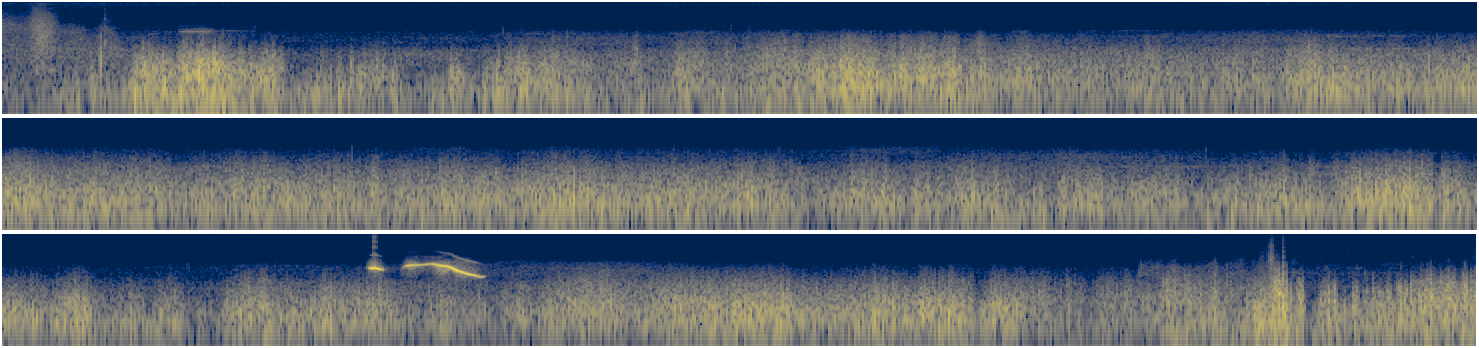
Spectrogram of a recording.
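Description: Outdoor rumble with wind buffeting the phone's microphone. About two-thirds of the way through there is one short high whistle that rises and then falls.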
